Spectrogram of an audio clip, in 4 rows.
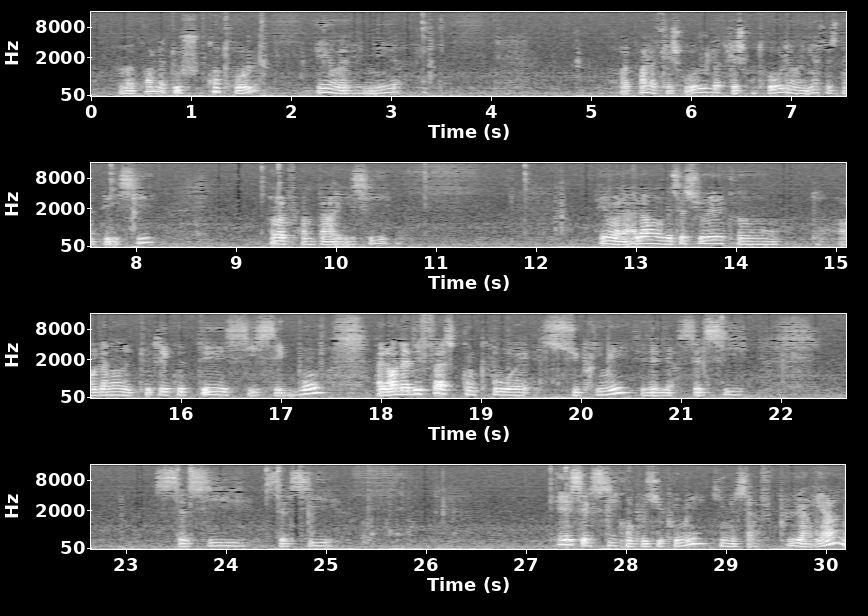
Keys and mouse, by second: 9.3-11.2 right drag, 11.2-12.7 drag, 12.7-15.0 middle drag, 15.7 middle click, 19.6-21.3 middle drag, 21.3-23.2 right drag, 23.6-29.3 right drag, 28.1-30.1 middle drag.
